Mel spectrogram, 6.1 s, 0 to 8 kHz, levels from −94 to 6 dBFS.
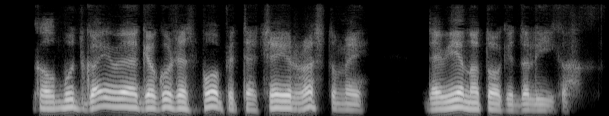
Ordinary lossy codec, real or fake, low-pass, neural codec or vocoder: MP3, 48 kbps; fake; 7.2 kHz; codec, 24 kHz, 0.9 kbps, DualCodec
